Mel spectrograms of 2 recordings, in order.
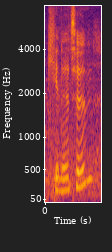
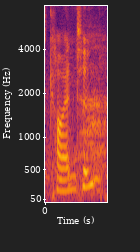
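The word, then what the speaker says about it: Kyneton: I got absolutely roasted on the way out for calling it kineton. Apparently it's kiton.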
